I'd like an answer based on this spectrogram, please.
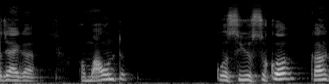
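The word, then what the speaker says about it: Kosciuszko: कोस्यूस्को इसका उच्चारण होता है।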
